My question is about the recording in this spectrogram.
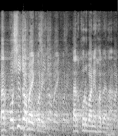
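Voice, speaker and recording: High-voiced Bangladeshi preacher in echoing mosque. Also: male voice, big pitch swings, a little fast. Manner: exhorting, prompts listeners to answer back; recites Arabic verses within the talk. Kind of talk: Eid sermon in a mosque. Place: large reverberant mosque, congregation behind. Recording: echoey mosque PA with crowd.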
